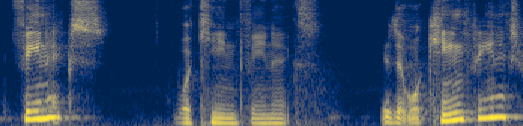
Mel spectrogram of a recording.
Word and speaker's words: Joaquin: Is it Jacqueline Phoenix? Joaquin Phoenix.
